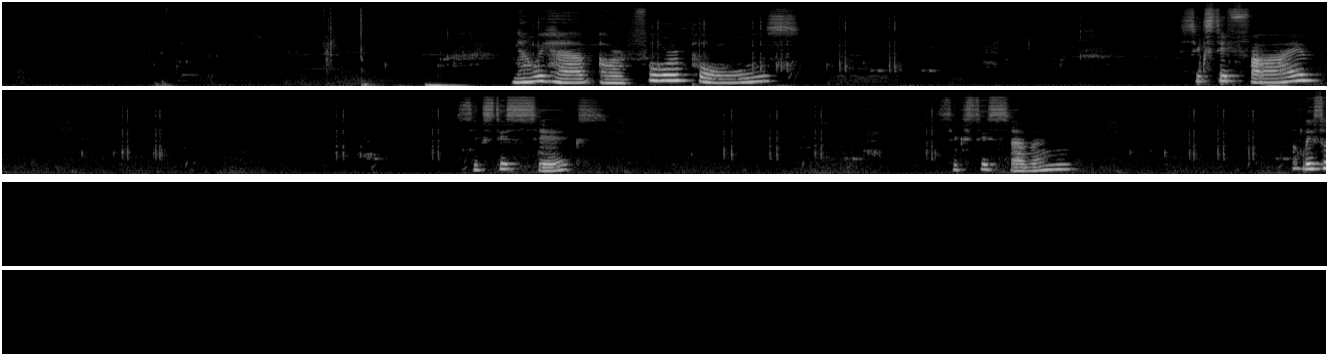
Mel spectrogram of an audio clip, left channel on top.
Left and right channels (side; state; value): right; silent; 56 dB below the other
